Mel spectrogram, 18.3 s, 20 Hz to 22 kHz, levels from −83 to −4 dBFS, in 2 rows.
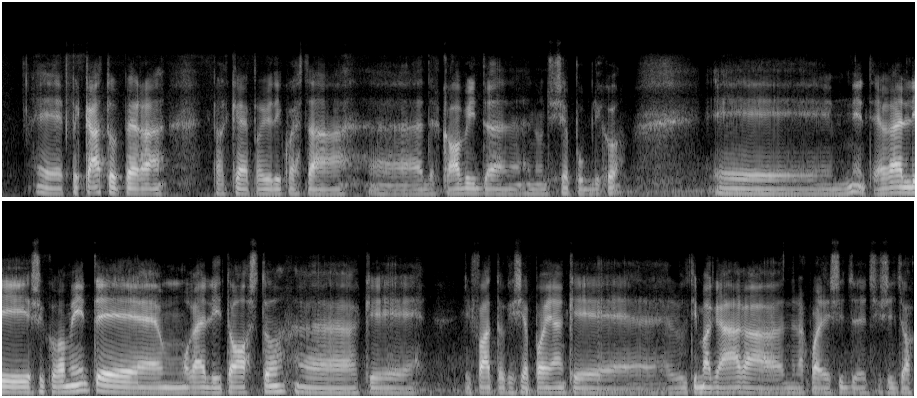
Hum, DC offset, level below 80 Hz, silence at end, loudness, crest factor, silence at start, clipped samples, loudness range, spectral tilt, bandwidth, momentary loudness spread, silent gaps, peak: none; under 0.1%; -54 dBFS; 0 s; -26 LUFS; 22 dB; 0.25 s; under 0.1%; 8 LU; -5.5 dB/octave; 9.6 kHz; 15 LU; none; -6 dBFS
